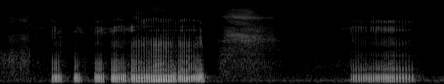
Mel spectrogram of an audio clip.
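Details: French Bulldog snoring indoors: a few short rattling snorts, then a long buzzy inhaled snore, a soft hissing exhale, and another rattling snore near the end.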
